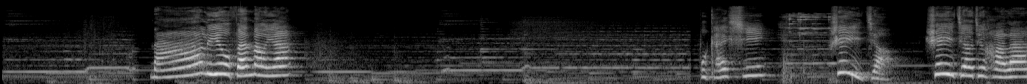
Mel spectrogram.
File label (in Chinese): 游戏, 超可爱萝莉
